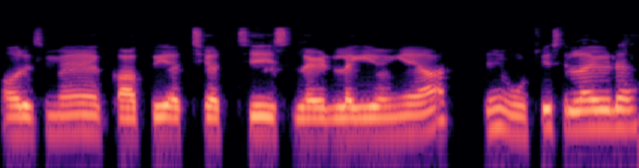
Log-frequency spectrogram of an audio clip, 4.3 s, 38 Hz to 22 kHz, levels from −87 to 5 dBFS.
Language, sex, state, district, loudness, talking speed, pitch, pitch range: Hindi, male, Uttar Pradesh, Jyotiba Phule Nagar, -17 LUFS, 180 wpm, 135 Hz, 125-165 Hz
